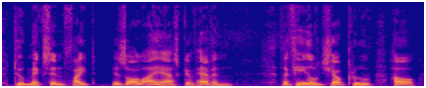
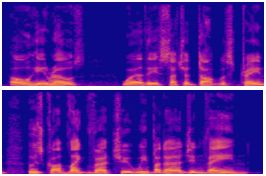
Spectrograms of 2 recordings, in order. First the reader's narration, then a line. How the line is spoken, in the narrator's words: exclaimed the king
